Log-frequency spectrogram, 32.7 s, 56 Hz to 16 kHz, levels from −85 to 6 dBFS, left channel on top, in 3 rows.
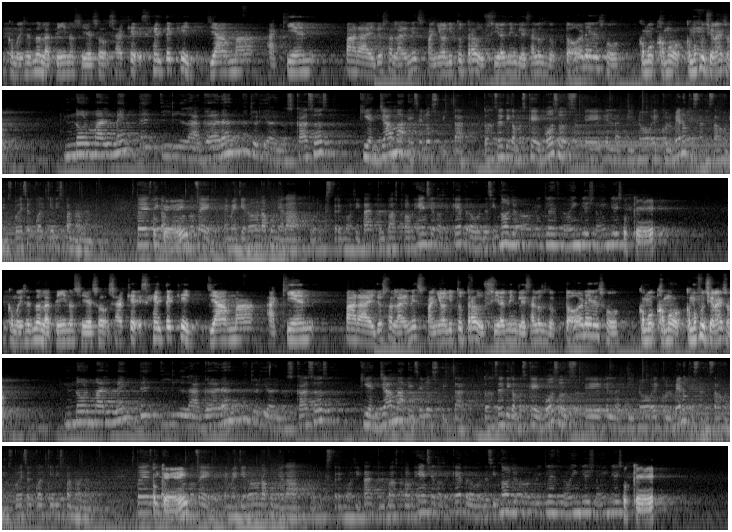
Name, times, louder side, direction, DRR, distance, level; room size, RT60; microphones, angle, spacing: voice 1, 0.0-4.7 5.2-9.2 9.5-11.0 24.2-24.6 31.3-31.6, right 6 dB, 55° right, 18 dB, 0.5 m, -26 dB
sound 1, 5.6-22.1, right 2 dB, 40° right, 1.3 m, -53 dB
voice 2, 11.8-15.8 16.3-31.4, left 1 dB, 75° left, 4 dB, 2.3 m, -37 dB
sound 2, 17.2-26.1, equal, 10° left, 0.8 m, -50 dB
sound 3, 19.5-25.6, left 3 dB, 55° left, 1.2 m, -51 dB
27.0 x 24.5 x 6.5 m, 2.4 s
head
